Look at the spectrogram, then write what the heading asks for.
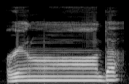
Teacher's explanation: نون ساکن کے بعد دال ہے، حروف اخفا میں سے یہاں پہ اخفا ہوگا اس لیے غنہ کیا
